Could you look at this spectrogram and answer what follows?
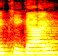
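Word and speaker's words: ikigai: iy guy yes and that's how you say it icky guy it's iy guy is a Japanese concept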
